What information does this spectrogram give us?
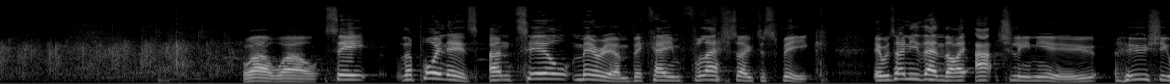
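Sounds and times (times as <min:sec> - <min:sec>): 
audience applause: 0:00.0 - 0:02.5
speech: 0:02.4 - 0:11.6.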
